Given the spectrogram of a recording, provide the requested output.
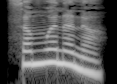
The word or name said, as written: ಸಂವನನ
